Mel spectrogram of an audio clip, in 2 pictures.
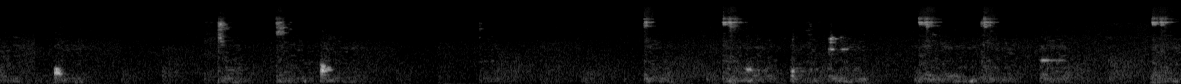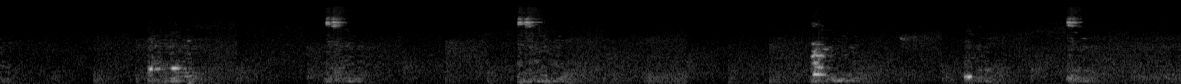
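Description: A computer mouse clicks sharply now and then.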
